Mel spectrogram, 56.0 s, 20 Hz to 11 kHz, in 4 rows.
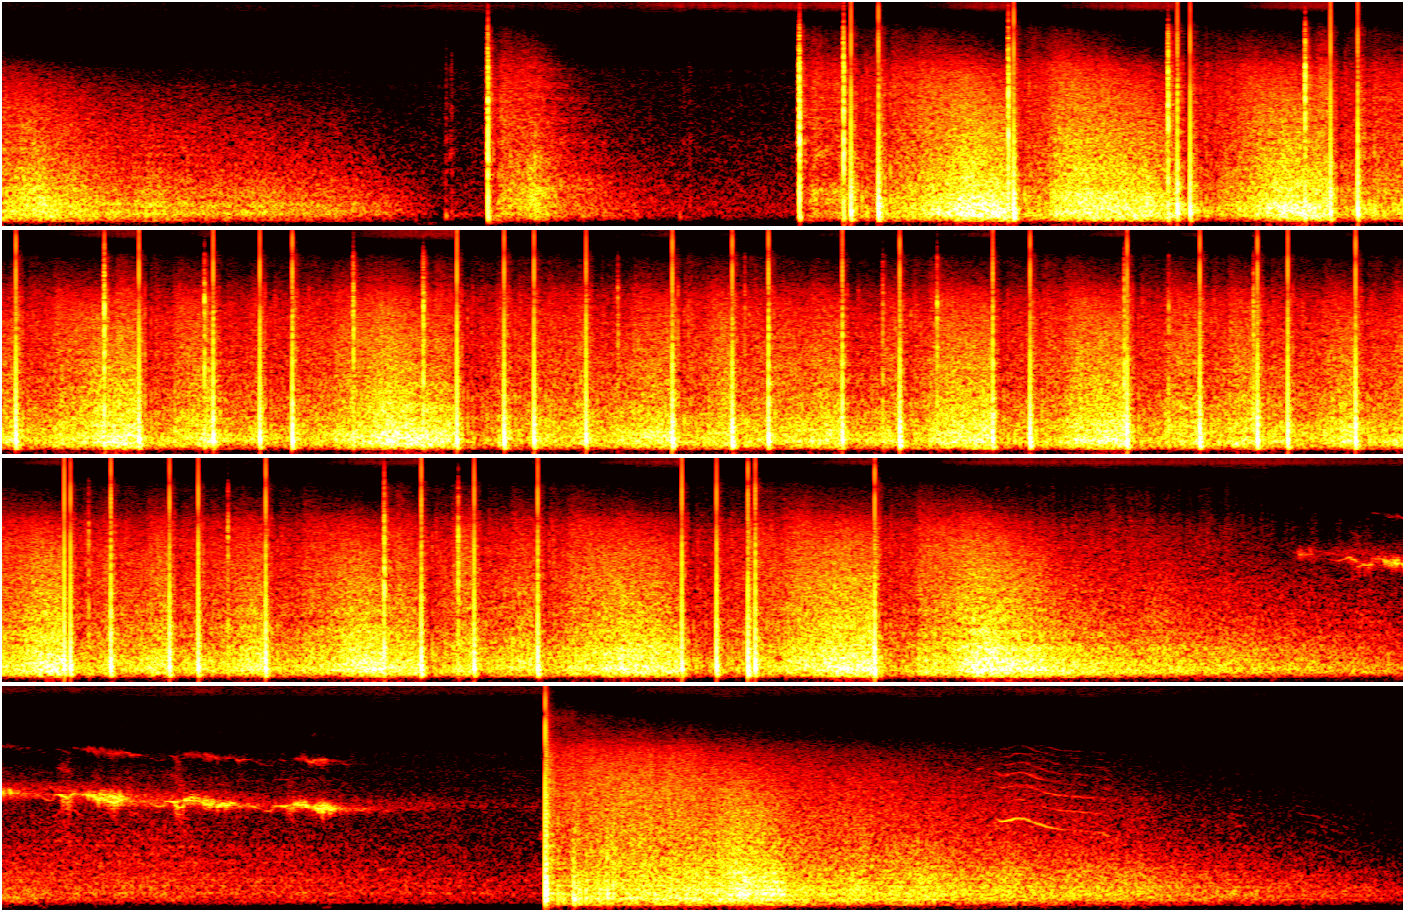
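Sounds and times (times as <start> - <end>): crackling rumble of fireworks: 0.0 - 45.3, 47.4 - 56.0
firework bangs: 4.4 - 6.1, 7.9 - 42.2, 47.4 - 52.6.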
